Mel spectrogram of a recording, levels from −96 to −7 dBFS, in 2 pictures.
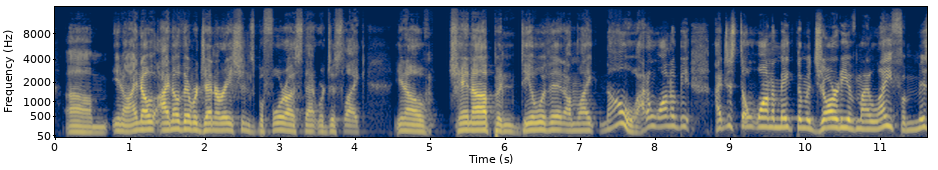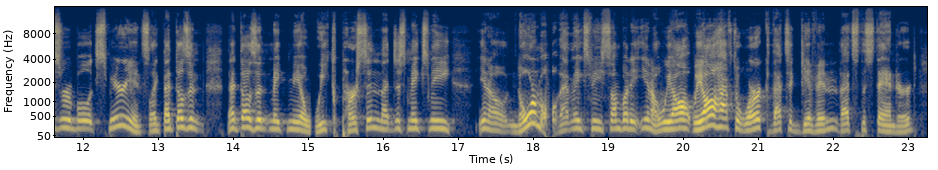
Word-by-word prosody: Um, 115 -3 -4
you 145 - -5
know, 135 -2 -1
I 135 +3 +1
know 165 +1 +5
I 160 +1 +5
know 180 +1 +2
there 175 0 +3
were 160 - +3
generations 150 -2 0
before 140 +5 -2
us 140 -1 -1
that 130 -3 -5
were 125 - -7
just, 135 +2 -7
like, 120 -3 -6 0.4
you 145 - -5
know, 135 -4 +1 0.3
"Chin 155 +3 0
up 160 0 +7
and 130 -6 -4
deal 155 +7 -1
with 165 -1 -1
it," 165 -1 0
I'm 145 0 -5
like, 150 -1 -4
no, 195 - -2
I - - -5
don't 235 +2 -5
wanna 245 +2 -1
be 230 -2 -10 0.3
I 195 - -2
just 245 +2 -4
don't 235 - -3
wanna 225 -1 +5
make 220 0 -1
the 210 - +2
majority 205 +4 +4
of 195 -2 +2
my 180 -2 -2
life 205 +6 -1
a 155 - -7
miserable 190 +2 -2
experience, 175 - -2
like, 140 0 -6
that 180 0 0
doesn't 210 -8 0 0.3
that 195 +2 -2
doesn't 200 -3 +1
make 175 -2 -4
me 175 -2 -3
a 155 - +2
weak 150 +6 -6
person 160 +8 -2
that 170 -2 -5
just 190 0 -4
makes 190 -1 -2
me, 190 -3 -2 0.4
you 190 - -1
know, 150 -7 -5
normal, 140 - +4
that 155 +4 -6
makes 190 0 -4
me 185 -1 -3
somebody 185 +1 -1
you 205 +3 -4
know, 135 - -1
we 170 +3 +3
all 190 +1 +6
we 165 +2 +6
all 245 +4 +10
have 225 -1 +3
to 195 - 0
work, 170 +6 +1
that's 160 +3 -4
a - - -5
given, 145 +7 -4
that's 145 +1 -2
the 160 +1 -10
standard, 135 -2 -3
165 Hz, 205 wpm, -24 LUFS, 145-195 Hz, 0.4 s, all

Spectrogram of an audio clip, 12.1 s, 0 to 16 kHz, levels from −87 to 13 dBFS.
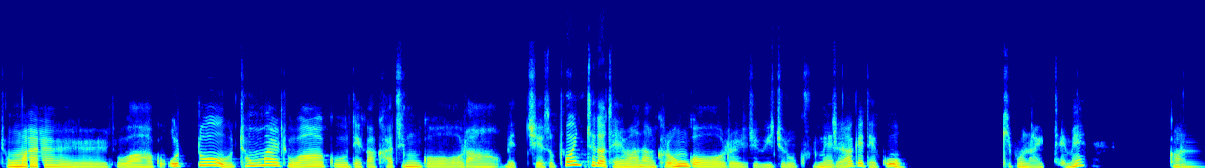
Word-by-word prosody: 정말 185 - +2
좋아하고 165 +1 -1
옷도 235 -1 +3
정말 280 +5 +2
좋아하고 190 -1 0
내가 165 0 -4
가진 180 +3 -1
거랑 160 -1 -3
매치해서 160 0 -5
포인트가 315 - +4
될 165 -6 -1
만한 175 +1 +1
그런 195 +5 +5
거를 170 -4 0
이제 165 - -12
위주로 160 0 -7
구매를 170 0 -5
하게 230 +3 0
되고 175 +1 0 1.0
기본 165 -5 -3
아이템에 150 - -4 0.8
약간 165 -4 -5
175 Hz, 275 characters per minute, -25 LUFS, 160-205 Hz, 1.0 s, 그런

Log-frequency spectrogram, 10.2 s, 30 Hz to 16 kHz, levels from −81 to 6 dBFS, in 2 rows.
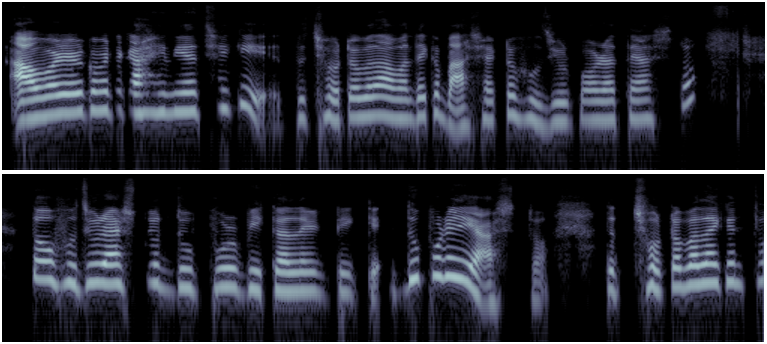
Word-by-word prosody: আমার 225 +4 +8
এরকম 270 +2 +2
একটা 290 +1 -12
কাহিনী 260 0 +1
আছে 275 +4 -15
কি? 345 - -5 0.3
তো - - -15
ছোটবেলায় 225 +2 0
আমাদেরকে 225 +4 -4
বাসায় 195 +6 -1
একটা 245 +3 -7
হুজুর 185 -1 -8
পড়াতে 200 +1 -4
আসতো। 335 - -14 0.7
তো 325 - -2 0.2
হুজুর 275 +1 -1
আসতো 275 +1 -9 0.2
দুপুর 235 +1 -4
বিকালের 205 -1 0
দিকে, 195 -3 -9 0.2
দুপুরেই 340 +1 +2
আসতো। - - -14 0.5
তো - - -7 0.2
ছোটবেলায় 250 +4 +2
কিন্তু 285 +1 -6
235 Hz, 145 wpm, -25 LUFS, 205-275 Hz, 0.7 s, আমার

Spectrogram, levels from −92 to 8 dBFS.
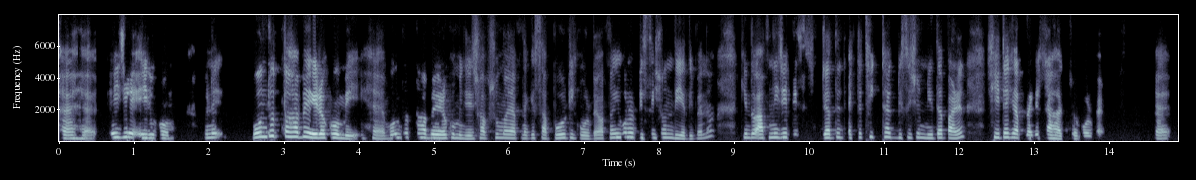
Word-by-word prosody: হ্যাঁ, 200 -2 +1
হ্যাঁ, - - -2 0.3
এই 270 - +3
যে 280 - +3 0.2
এইরকম 220 -3 0 0.5
মানে 245 +2 0 0.5
বন্ধুত্ব 325 +6 +4
হবে 295 0 +5
এরকমই। 235 -5 +5 0.2
হ্যাঁ, 215 -2 -4
বন্ধুত্ব 245 +5 -5
হবে 230 -2 +2
এরকমই 215 0 -1
যে - - -2
সবসময় 220 +2 -3
আপনাকে 210 0 -9
সাপোর্ট 220 +2 -1
ই - - -14
করবে। 185 -2 -5
আপনাকে 245 +1 -2
কোনো 280 0 +2
ডিসিশন 235 +3 -6
দিয়ে 200 -2 0
দিবে 195 +3 -8
না। - - -10 0.4
কিন্তু 245 0 -2
আপনি 255 +3 -4
যে 265 - +3
ডিস 230 -1 -8 0.3
যাতে 235 +2 +2 0.2
একটা 230 +3 -11
ঠিকঠাক 285 -1 -3
ডিসিশন 245 +2 -7
নিতে 220 +2 0
পারেন 220 +4 +3 0.4
সেটাকে 260 0 +1
আপনাকে 220 -1 -3
সাহায্য 195 -5 +1 0.2
করবে। 180 -1 -5 0.7
হ্যাঁ। - - -3
230 Hz, 160 wpm, -21 LUFS, 215-255 Hz, 0.7 s, হবে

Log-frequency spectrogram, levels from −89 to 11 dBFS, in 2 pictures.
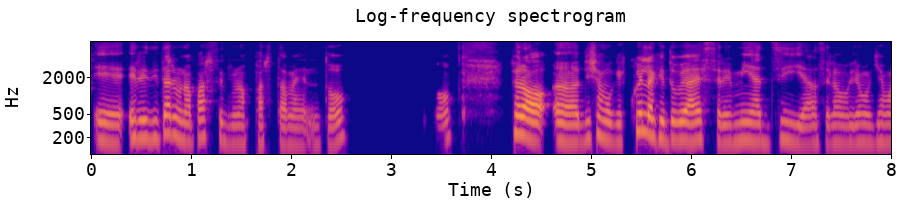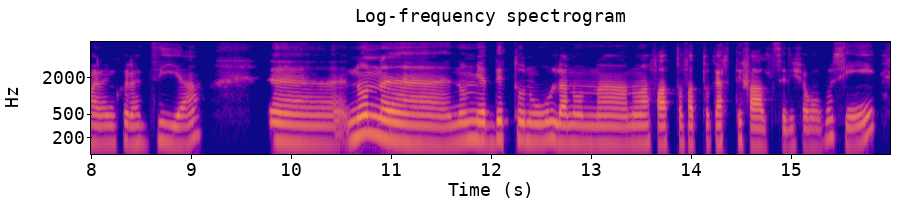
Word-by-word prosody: e 170 -3 -1
ereditare 200 +4 +2
una 175 -4 -1
parte 205 -2 -3
di 160 - -15
un 160 - -6
appartamento, 155 +2 -7 0.9
no, - - -7 0.5
però, 220 -7 +10
ehm, 170 -2 +4
diciamo 190 +1 -2
che 170 -1 -8
quella 255 -1 +6
che 195 -2 -1
doveva 185 -1 +4
essere 175 -2 0
mia 175 0 -3
zia, 165 -4 -6
se 160 - -9
la 165 - -6
vogliamo 165 +1 -5
chiamare 165 -1 -4
ancora 160 0 -6
zia, 165 -1 -6 0.7
uhm, 165 -3 -1
non 230 +6 +4 0.8
non 175 +3 -3
mi 190 - -1
ha 180 - +4
detto 190 +1 -2
nulla, 175 0 -1
non 165 -1 -4
non - - -8
ha 155 -1 -2
non 160 +1 -3
ha 165 - -1
fatto 160 -1 -1
ha - - -15
fatto 160 +1 -4
carte 165 +2 -3
false, 145 -3 -2
diciamo 140 0 -9
così. 175 - -6
170 Hz, 160 wpm, -24 LUFS, 160-185 Hz, 0.9 s, però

